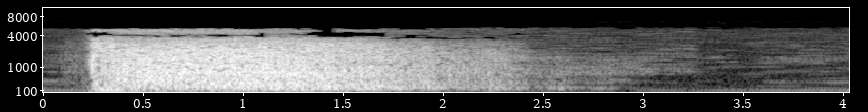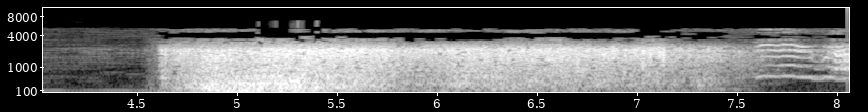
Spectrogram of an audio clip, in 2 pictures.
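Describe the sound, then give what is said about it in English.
Two loud cannon shots fired as a salute ring out a couple of seconds apart, each bursting in suddenly and roaring on as a broad, rumbling blast for two to three seconds. “It's time to fire a salute.”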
